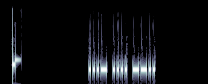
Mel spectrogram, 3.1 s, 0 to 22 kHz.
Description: Morse code, heard as a keyed tone, about 40 wpm, 700 Hz. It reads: VHZ
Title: USA Call Sign Postfixes - 3 Letters 40wpm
